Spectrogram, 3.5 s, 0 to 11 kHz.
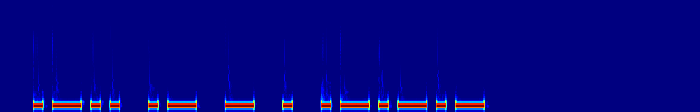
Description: Morse code, heard as a keyed tone, about 25 wpm, 700 Hz. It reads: LATE.
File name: practice / 25wpm / Sentences with 4-Word Phrases - 25wpm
